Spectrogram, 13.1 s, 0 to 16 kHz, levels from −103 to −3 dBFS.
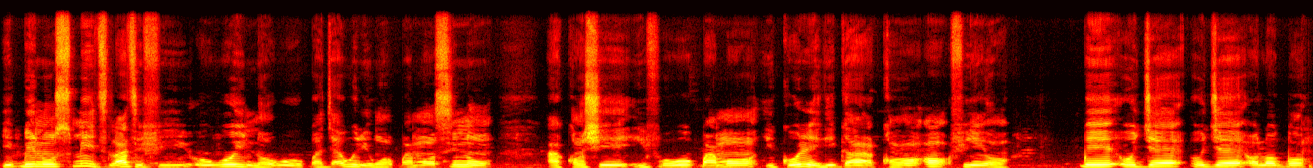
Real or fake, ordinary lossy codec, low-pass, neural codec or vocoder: real; none; 14.4 kHz; none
